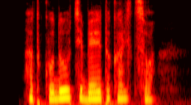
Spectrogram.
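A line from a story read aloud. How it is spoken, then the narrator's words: Trembling whisper. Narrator (Russian): спросила она шепотом, и ее голос дрогнул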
